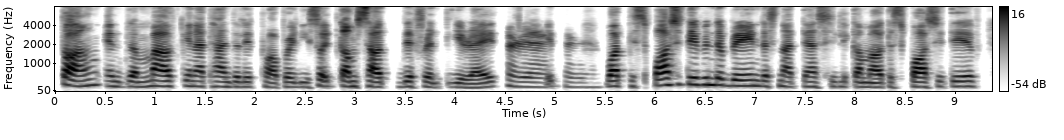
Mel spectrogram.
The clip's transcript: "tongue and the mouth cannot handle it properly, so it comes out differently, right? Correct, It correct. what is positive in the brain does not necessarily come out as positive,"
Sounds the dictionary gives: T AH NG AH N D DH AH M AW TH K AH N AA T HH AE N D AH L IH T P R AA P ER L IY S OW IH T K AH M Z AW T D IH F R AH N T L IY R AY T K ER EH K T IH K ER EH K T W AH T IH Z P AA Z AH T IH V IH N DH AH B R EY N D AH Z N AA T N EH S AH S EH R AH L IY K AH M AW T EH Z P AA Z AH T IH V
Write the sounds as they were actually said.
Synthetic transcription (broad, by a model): T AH NG AH N D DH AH M AW TH K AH N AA T HH AE N D AH L IH T P R AA P ER L IY S OW IH T K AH M S AW T D IH F R AH N T L IY R AY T T IH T W AH T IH S P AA S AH T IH V IH N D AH B R EY N D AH S N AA T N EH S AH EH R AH L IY K AH M AW T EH S P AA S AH T IH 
